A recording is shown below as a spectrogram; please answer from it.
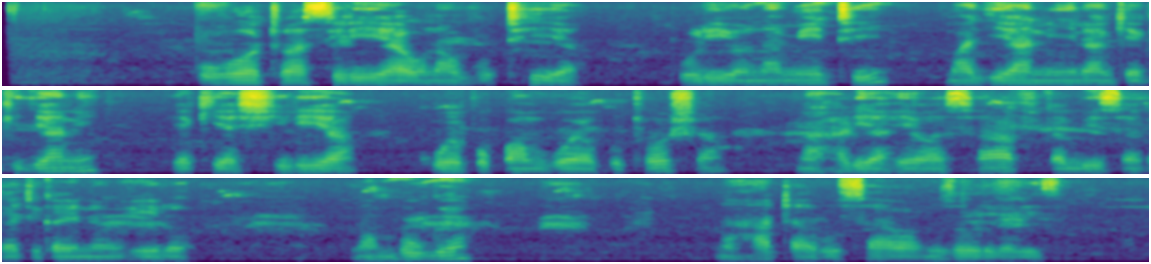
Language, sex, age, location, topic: Swahili, male, 18-24, Dar es Salaam, agriculture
